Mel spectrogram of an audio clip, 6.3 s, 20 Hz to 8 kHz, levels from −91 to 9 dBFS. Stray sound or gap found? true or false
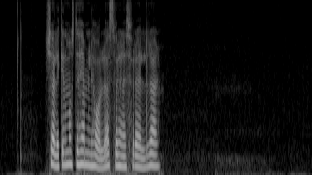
false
